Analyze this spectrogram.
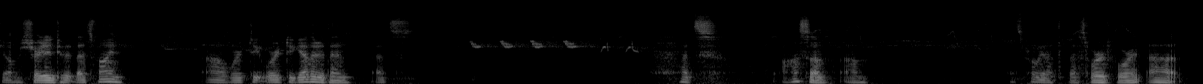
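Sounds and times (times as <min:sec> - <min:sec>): small bird chirping: 0:00.0 - 0:12.0.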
